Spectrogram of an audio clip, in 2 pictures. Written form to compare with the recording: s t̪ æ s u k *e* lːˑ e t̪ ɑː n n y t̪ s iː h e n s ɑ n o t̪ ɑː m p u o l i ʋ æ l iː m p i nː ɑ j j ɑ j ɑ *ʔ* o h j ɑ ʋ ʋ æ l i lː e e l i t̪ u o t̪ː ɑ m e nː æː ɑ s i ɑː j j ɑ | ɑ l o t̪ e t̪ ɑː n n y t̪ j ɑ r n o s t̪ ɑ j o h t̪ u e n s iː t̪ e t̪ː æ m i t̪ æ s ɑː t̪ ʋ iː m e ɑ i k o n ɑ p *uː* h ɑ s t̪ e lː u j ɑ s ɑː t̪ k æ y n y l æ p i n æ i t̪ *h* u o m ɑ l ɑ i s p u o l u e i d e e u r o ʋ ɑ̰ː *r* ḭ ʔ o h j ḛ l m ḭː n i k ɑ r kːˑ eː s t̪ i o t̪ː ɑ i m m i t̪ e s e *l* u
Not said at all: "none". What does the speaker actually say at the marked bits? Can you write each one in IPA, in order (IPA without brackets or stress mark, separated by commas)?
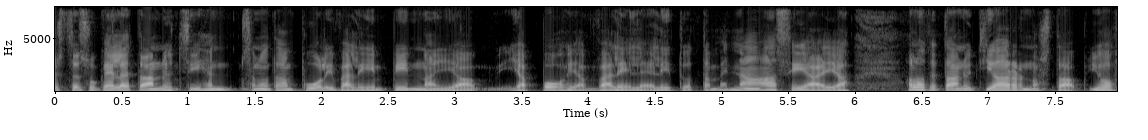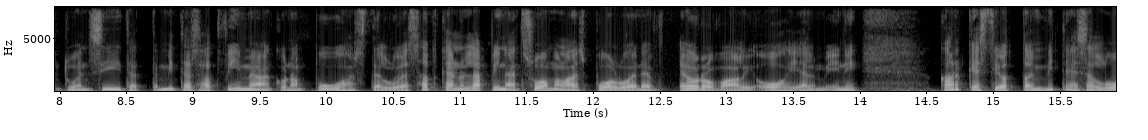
e, p, uː, s, l, l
